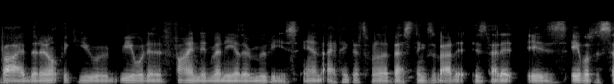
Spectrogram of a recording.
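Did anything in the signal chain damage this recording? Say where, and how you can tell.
No, the speech comes through G.722 wideband telephone coding at 64 kbit/s, with its bandwidth reaching to about 7 kHz and any coding trace no more than faint, and no stage in the chain leaves an audible mark.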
